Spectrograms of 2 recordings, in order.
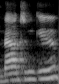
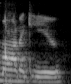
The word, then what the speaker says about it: Montague: Really, her name is Mountain Goo, but it's pronounced Montague.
